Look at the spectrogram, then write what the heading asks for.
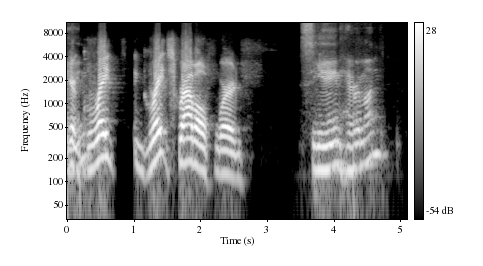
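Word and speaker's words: Seaine: it sounds like a great great Scrabble word Cen Heron Cen okay Cen c yeah Cen I I go Cen but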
